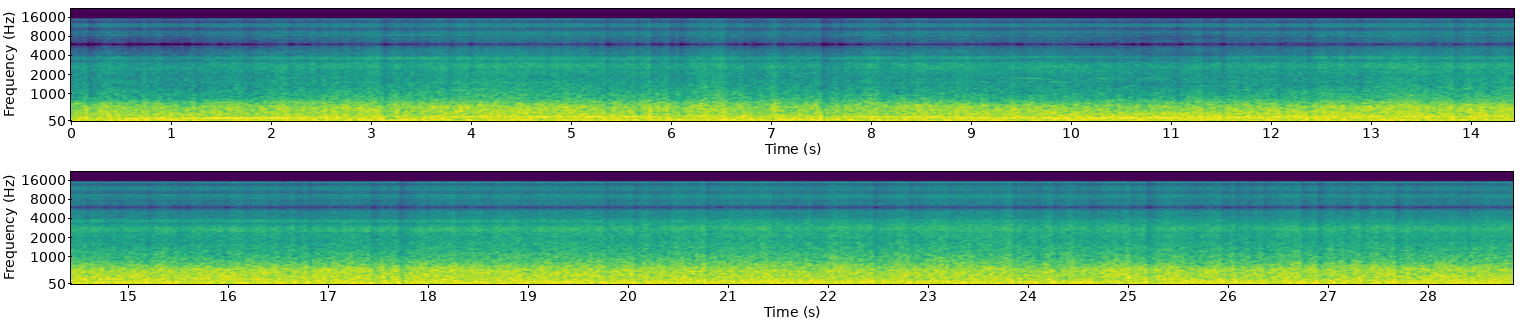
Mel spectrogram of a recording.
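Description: Car engine running at speed on a race track under a steady loud rush of wind and road noise. The engine note rises, dips about eight seconds in and climbs again, then is lost in the rush for the second half.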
